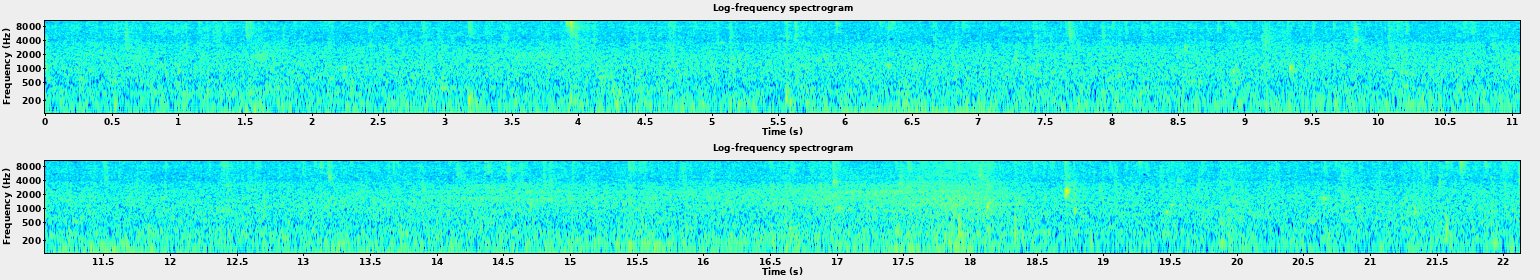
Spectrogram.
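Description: Torrents of water rush down a mountainside.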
